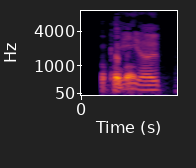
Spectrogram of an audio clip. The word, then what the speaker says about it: Poppopo: No. Popobo. Popobo. P-O-P-P-O-P-O. Long O. Popobo.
